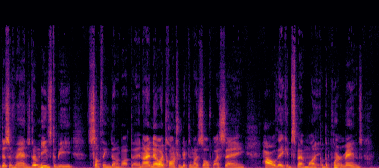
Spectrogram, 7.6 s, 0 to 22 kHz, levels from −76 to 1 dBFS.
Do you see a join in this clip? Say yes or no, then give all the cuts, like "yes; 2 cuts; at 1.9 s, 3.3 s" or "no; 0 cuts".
yes; 2 cuts; at 3.3 s, 6.4 s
